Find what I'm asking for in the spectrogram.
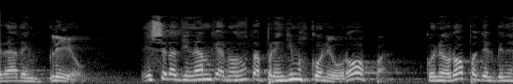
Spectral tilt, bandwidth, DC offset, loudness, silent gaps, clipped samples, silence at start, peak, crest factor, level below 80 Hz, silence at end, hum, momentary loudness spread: -6 dB/octave; 10.5 kHz; under 0.1%; -21 LUFS; none; under 0.1%; 0 s; -6 dBFS; 16 dB; -52 dBFS; 0 s; none; 11 LU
